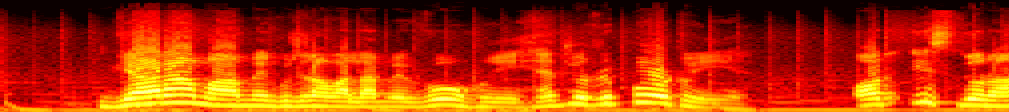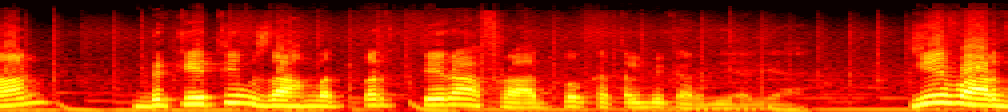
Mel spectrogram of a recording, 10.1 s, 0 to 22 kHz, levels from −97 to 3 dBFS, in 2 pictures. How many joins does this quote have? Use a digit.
0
